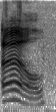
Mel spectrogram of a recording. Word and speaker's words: Urgle: My name is Urgle. The G is silent. Oh, it's Earl.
